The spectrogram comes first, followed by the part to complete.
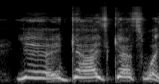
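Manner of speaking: whiny little voice. Mocking a grown man's complaint about his ankle: mocking whiny little voice. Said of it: "he talking that little bitch voice he got".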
